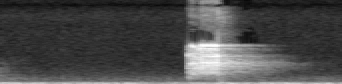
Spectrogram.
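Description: A short, harsh, squawk-like burst of noise from a handheld spirit-box style ghost-hunting device, starting about a second in and fading out after about half a second.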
